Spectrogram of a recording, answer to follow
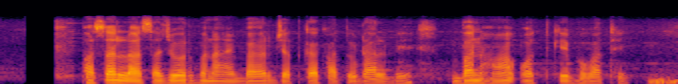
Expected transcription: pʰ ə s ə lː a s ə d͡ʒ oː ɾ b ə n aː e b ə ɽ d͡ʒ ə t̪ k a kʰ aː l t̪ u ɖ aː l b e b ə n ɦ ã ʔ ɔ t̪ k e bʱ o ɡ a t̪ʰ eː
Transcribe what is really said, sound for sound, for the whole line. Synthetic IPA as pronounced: pʰ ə s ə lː a s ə d͡ʒ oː ɾ b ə n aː e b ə ɾ d͡ʒ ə t̪ k a kʰ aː t̪ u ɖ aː l b e b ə n ɦ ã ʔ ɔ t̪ k e bʱ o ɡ a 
